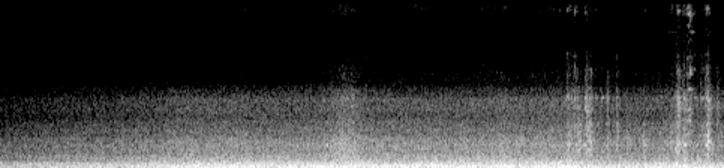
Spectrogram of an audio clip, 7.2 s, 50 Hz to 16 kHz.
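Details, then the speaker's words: Mitsubishi Canter Euro 4 SHDX truck on a test drive: a steady, fan-like low humming drone rises with load as the throttle is pressed, yet power remains and the sound later disappears. Source undetermined. "ini kalau saya dengar kan ini muncul suara bengong ya kayak kipas tapi tenaganya ini masih loh masih bisa jalan ini teman-teman"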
